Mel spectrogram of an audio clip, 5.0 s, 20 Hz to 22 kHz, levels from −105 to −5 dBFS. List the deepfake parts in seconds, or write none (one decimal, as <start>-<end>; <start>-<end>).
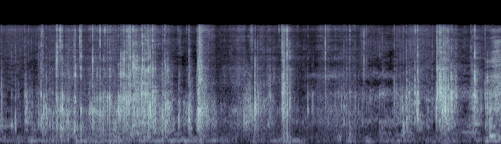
0.5-1.3; 2.0-3.6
